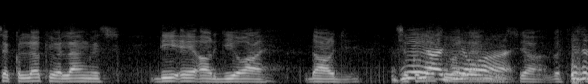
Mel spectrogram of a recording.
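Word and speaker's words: Dargoi: Well, how do you spell it? It's a colloquial language, D-A-R-G-O-I, Darji.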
